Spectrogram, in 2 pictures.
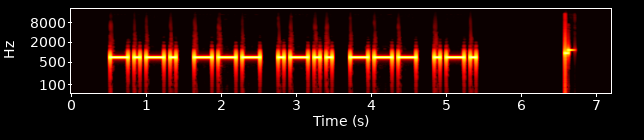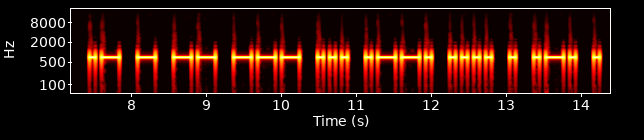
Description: Morse code, heard as a keyed tone, about 16 wpm, 700 Hz. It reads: COLOR ATMOSPHERE
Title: Sentences from Top 1600 Words - New Word Drill Alt - 15wpm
